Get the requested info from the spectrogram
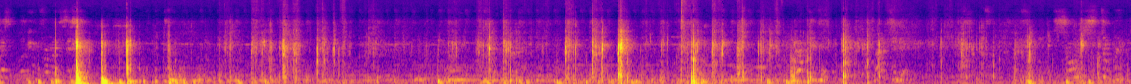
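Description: A worn deck of tarot cards being shuffled by hand: a string of light taps and riffles, with two louder knocks about a second in.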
